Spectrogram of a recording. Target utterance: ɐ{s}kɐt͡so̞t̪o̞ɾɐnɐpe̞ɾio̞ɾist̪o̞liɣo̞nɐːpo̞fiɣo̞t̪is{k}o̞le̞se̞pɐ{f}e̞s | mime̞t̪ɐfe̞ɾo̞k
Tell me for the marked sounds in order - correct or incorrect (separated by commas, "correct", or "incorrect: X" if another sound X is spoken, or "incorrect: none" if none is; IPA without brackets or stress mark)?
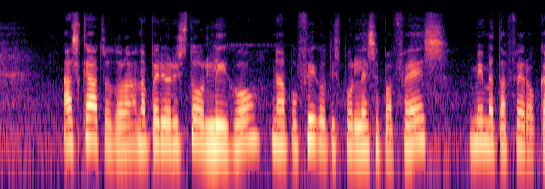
correct, incorrect: p, correct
